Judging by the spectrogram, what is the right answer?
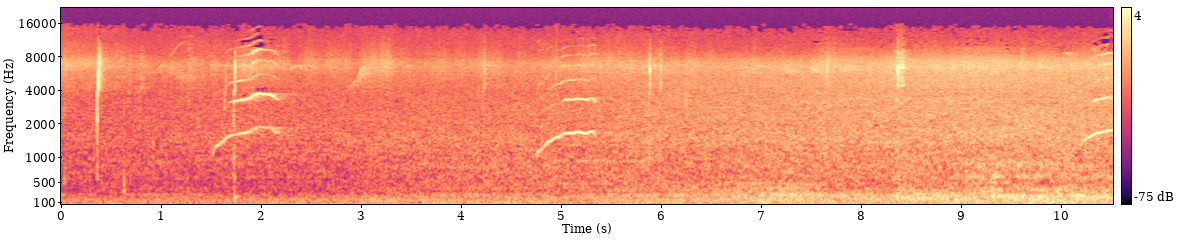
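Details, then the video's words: Hurt after Aron struck and dragged her over hard ground at Angkor Wat Temple, baby monkey Anissa gives short rising squeals, scattered every few seconds, thin and tonal above a growing rumble of background noise. "Baby Monkey Anissa Cries Breaking Mouth Pain Aron Hit And Drag Her Across The Hard Earth"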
